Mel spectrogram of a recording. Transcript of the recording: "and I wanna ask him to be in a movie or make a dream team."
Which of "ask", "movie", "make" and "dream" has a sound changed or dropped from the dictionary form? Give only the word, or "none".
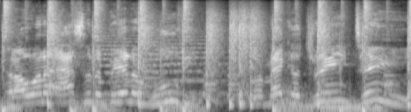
ask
